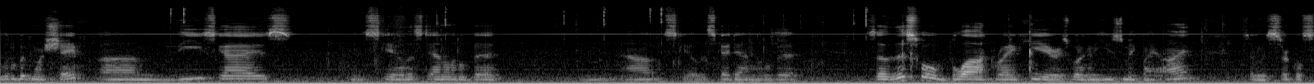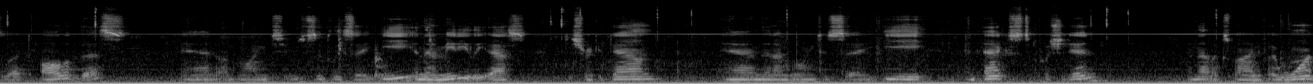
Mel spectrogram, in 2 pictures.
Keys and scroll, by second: 3.6 s, 7.4 s, 9.7 a, 11.9 c, 16.4 e, 21.8 e.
